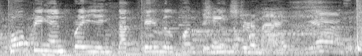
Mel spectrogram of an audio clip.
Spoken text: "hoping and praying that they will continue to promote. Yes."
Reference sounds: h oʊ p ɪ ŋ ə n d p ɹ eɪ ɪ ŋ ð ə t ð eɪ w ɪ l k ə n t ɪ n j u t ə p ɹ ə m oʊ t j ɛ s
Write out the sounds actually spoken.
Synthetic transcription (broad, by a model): h oʊ p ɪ ŋ ə n d p ɹ eɪ ɪ ŋ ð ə t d eɪ w ɪ l k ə n t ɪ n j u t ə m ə ɪ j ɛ s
